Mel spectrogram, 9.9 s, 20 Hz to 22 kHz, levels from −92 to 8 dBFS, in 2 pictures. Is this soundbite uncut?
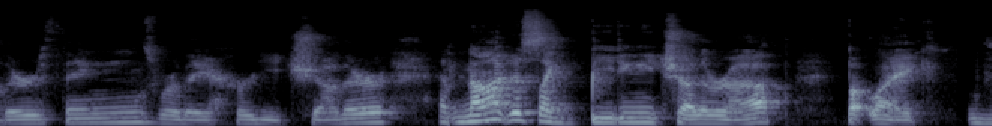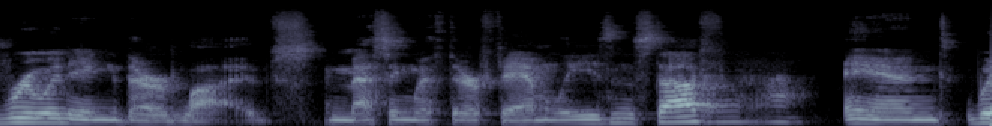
no; 3 cuts; at 2.2 s, 4.8 s, 6.6 s

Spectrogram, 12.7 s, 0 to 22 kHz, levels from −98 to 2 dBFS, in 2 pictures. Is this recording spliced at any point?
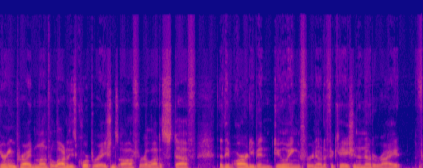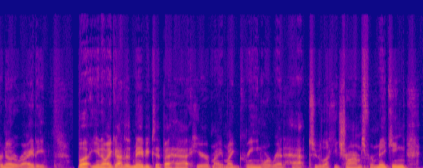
no; 0 cuts

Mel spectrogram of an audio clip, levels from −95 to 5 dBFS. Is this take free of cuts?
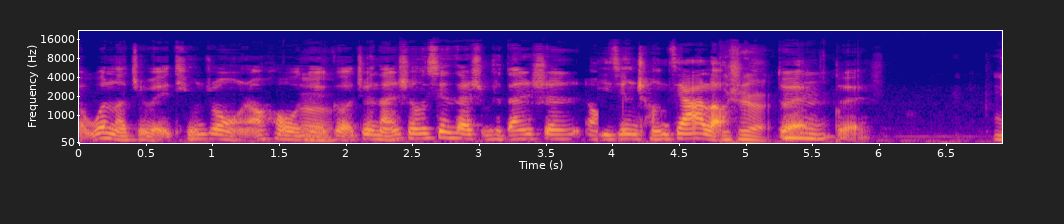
no; 2 cuts; at 3.9 s, 5.7 s

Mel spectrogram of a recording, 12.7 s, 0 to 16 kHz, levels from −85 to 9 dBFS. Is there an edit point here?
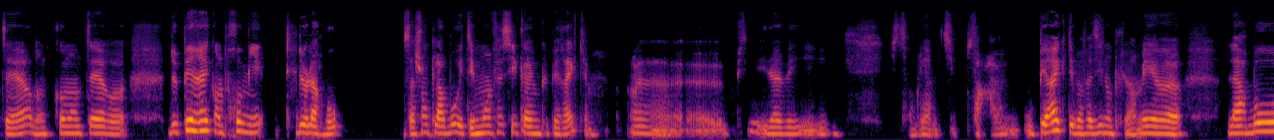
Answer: yes; 2 cuts; at 3.0 s, 4.0 s

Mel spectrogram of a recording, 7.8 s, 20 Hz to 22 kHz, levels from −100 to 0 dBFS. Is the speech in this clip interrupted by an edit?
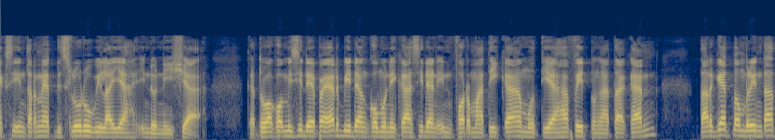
no; 0 cuts

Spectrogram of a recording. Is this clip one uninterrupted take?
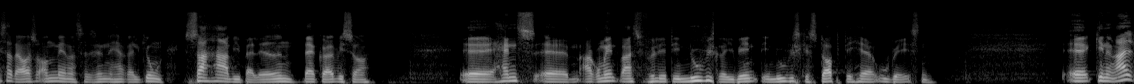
no; 1 cut; at 7.1 s

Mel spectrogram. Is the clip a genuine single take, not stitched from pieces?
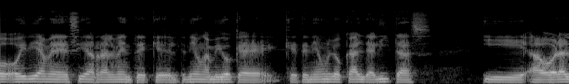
yes; 0 cuts

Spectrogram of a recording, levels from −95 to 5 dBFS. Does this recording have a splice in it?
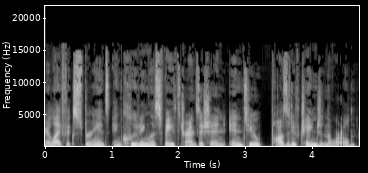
no; 0 cuts

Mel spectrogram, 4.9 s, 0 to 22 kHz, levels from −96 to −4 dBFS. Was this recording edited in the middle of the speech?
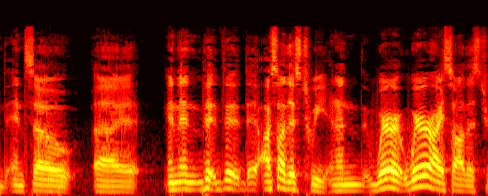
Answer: no; 0 cuts

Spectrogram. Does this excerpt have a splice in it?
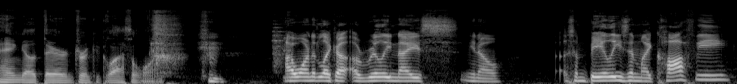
no; 0 cuts

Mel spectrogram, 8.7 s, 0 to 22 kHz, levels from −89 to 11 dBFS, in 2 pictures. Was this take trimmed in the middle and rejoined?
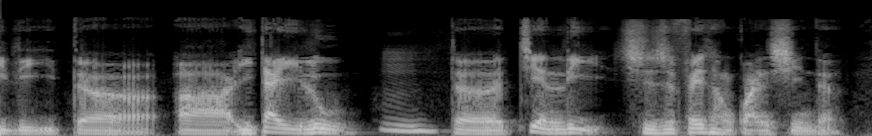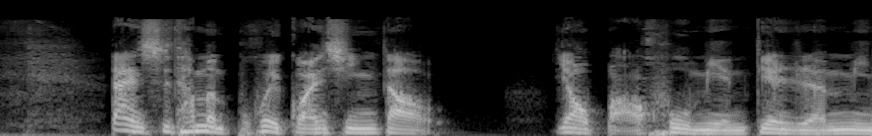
no; 0 cuts

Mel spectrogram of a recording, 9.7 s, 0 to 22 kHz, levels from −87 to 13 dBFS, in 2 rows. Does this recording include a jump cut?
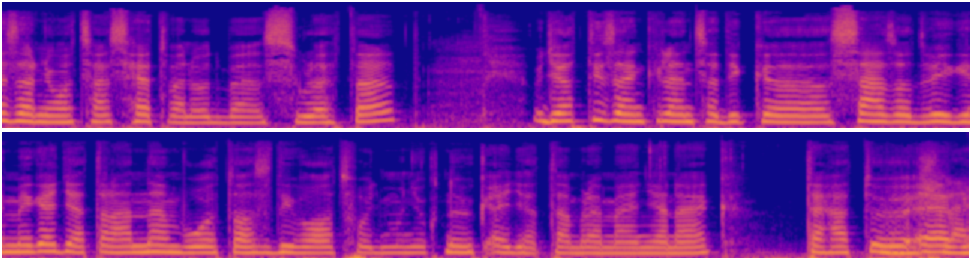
no; 0 cuts

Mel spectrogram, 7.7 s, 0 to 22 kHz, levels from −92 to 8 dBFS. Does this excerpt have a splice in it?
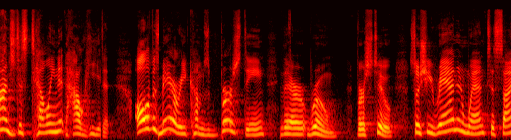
yes; 3 cuts; at 1.5 s, 2.4 s, 4.2 s

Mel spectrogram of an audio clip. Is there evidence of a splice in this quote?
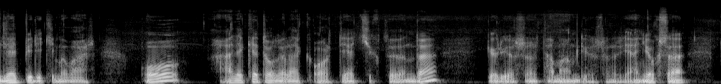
no; 0 cuts

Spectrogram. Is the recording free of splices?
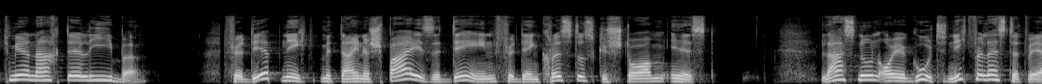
no; 1 cut; at 2.2 s

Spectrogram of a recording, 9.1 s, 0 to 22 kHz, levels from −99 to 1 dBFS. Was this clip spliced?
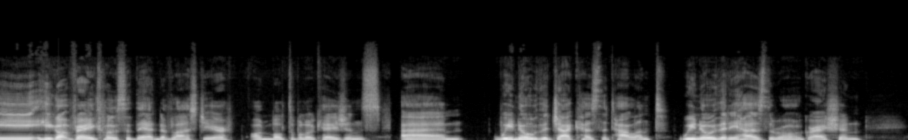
yes; 2 cuts; at 3.9 s, 6.7 s

